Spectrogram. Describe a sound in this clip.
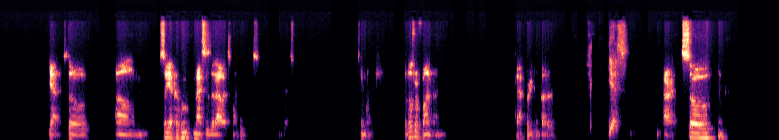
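A man talks calmly into a close microphone, in short bursts with pauses.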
